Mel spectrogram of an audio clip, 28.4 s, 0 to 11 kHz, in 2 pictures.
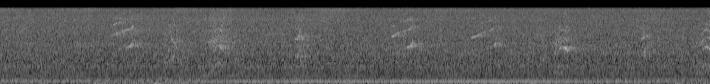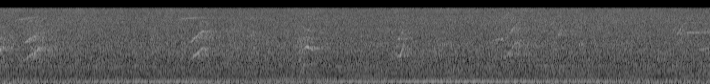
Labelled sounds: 2.1	2.9	killer whale, southern resident, 1.6 to 5.7 kHz
7.7	8.4	killer whale, southern resident, 1.6 to 5.4 kHz
9.3	10.1	killer whale, southern resident, 1.7 to 3.8 kHz
11.0	11.5	killer whale, southern resident, 0.67 to 3.9 kHz
13.9	14.4	killer whale, southern resident, 0.43 to 4.1 kHz
17.9	18.4	killer whale, southern resident, 1.0 to 3.2 kHz
20.0	20.6	killer whale, southern resident, 0.48 to 3.7 kHz
24.0	24.7	killer whale, southern resident, 1.1 to 4.0 kHz
27.6	28.3	killer whale, southern resident, 2.2 to 4.2 kHz

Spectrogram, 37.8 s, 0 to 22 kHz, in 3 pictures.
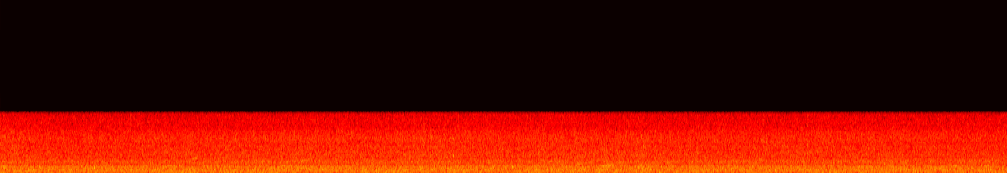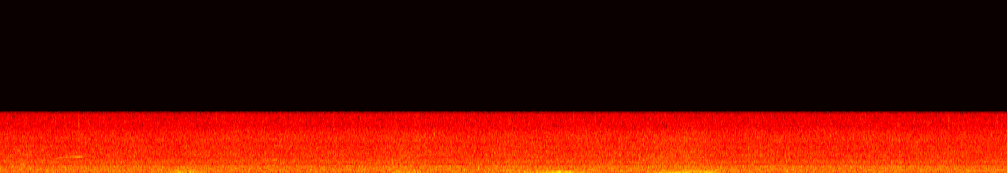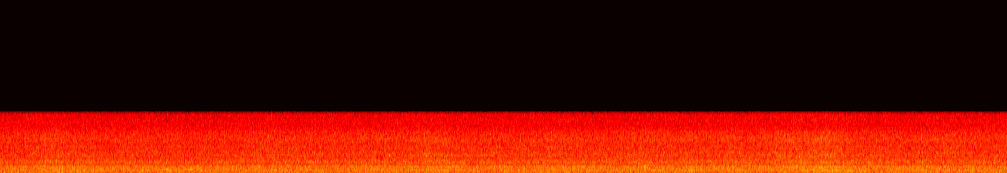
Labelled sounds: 13.3	13.7	humpback whale, 1.8 to 2.2 kHz

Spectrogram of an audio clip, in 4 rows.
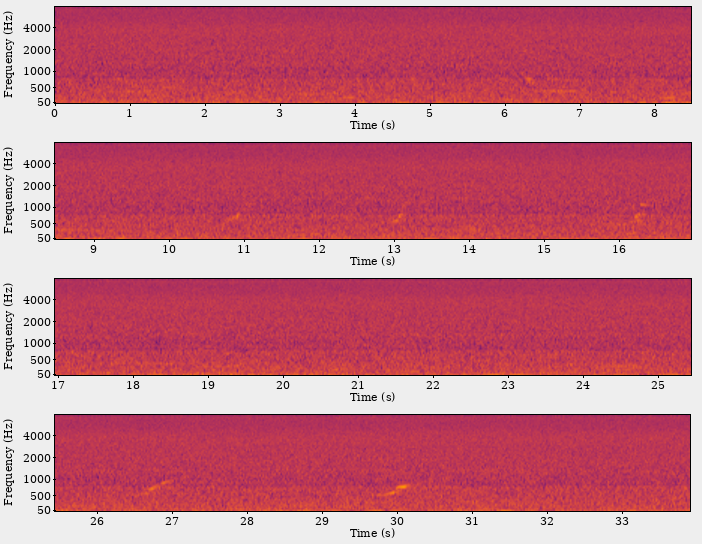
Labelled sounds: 26.7	27.1	humpback whale, 0.80 to 1.1 kHz

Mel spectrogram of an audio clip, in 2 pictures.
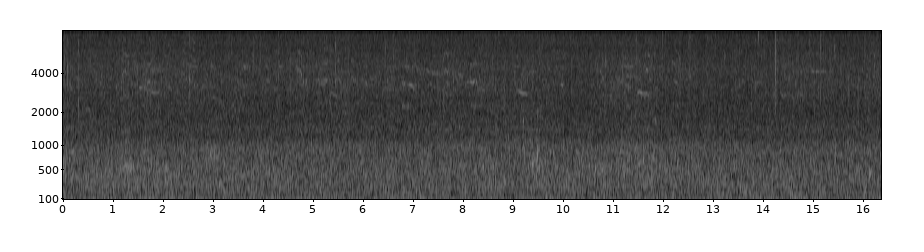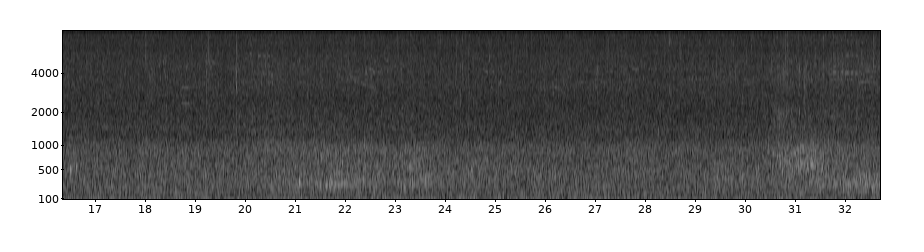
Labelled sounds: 1.5	2.0	Pacific white-sided dolphin, 2.8 to 3.2 kHz
5.3	5.6	Pacific white-sided dolphin, 2.6 to 2.9 kHz
7.1	7.6	Pacific white-sided dolphin, 3.9 to 4.3 kHz
8.0	8.4	Pacific white-sided dolphin, 2.2 to 3.6 kHz
9.1	9.3	Pacific white-sided dolphin, 2.7 to 3.0 kHz
11.5	11.8	Pacific white-sided dolphin, 2.6 to 3.0 kHz

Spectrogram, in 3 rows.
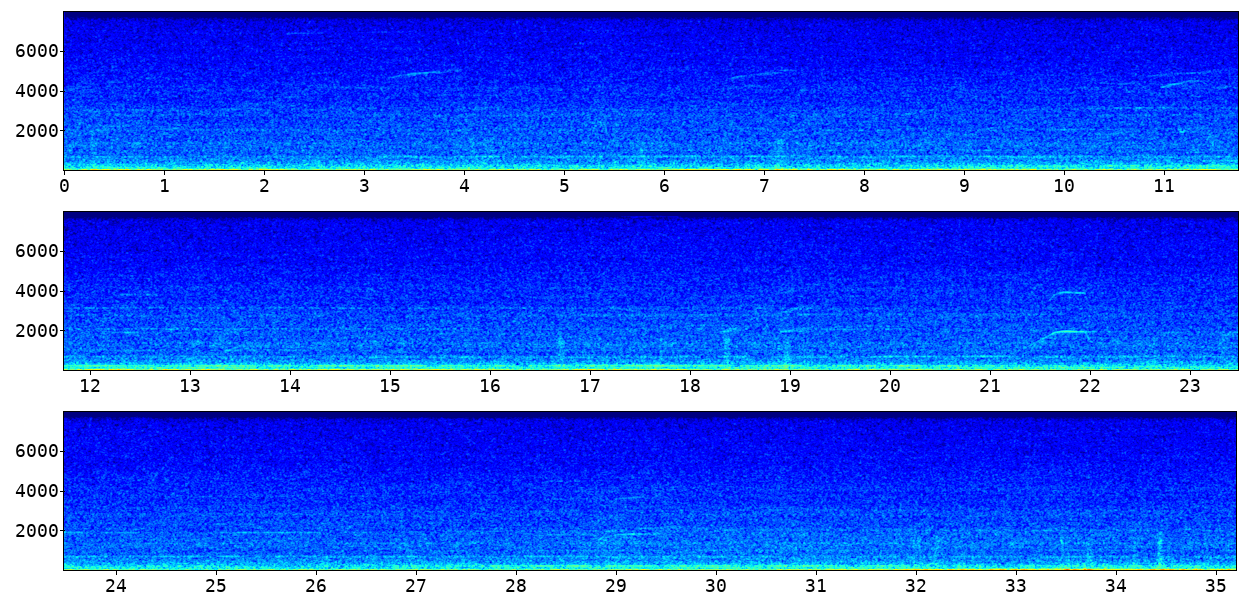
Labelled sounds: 10.9	11.4	killer whale, 3.7 to 5.0 kHz
23.6	24.3	killer whale, 7.2 to 8.0 kHz

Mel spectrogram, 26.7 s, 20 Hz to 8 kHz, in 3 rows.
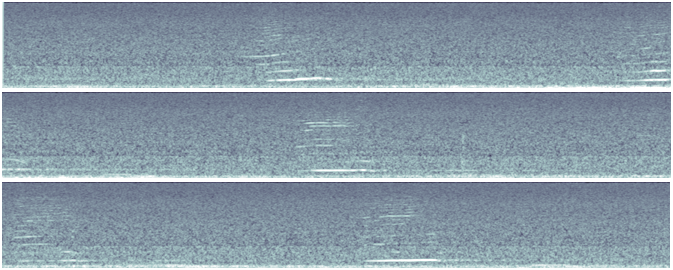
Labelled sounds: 3.3	3.7	humpback whale, 1.1 to 1.2 kHz
12.9	13.5	humpback whale, 1.2 to 2.7 kHz
18.0	18.3	humpback whale, 1.0 to 1.2 kHz
22.9	23.3	humpback whale, 2.2 to 2.5 kHz

